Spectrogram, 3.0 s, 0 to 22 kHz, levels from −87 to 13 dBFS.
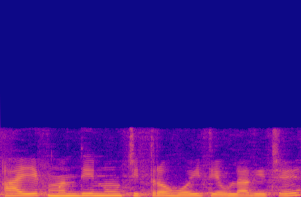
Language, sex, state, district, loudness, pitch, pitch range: Gujarati, female, Gujarat, Gandhinagar, -13 LUFS, 205 Hz, 195-215 Hz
